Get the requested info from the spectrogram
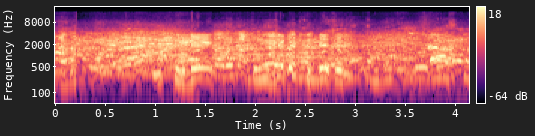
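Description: Crowd of onlookers chattering and calling out, many voices overlapping, with one voice shouting about a second in.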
